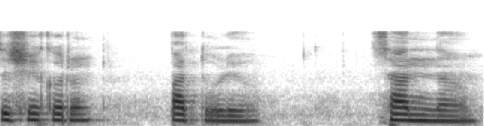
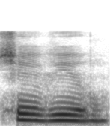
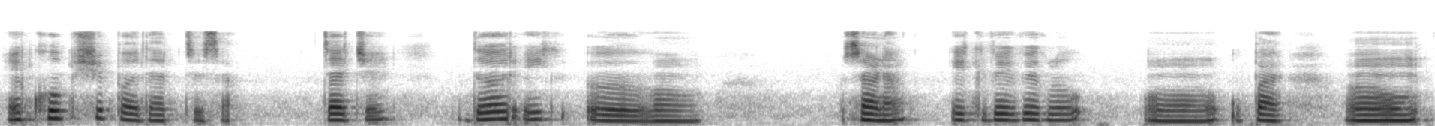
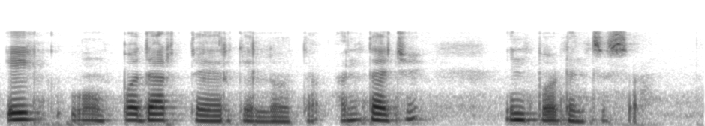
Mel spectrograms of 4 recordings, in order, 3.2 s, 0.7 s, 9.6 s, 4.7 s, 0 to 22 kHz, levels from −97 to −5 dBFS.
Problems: none marked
